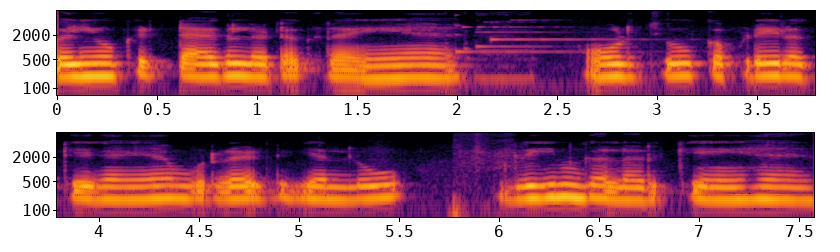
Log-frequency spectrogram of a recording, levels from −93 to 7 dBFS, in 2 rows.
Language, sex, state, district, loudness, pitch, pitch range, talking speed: Hindi, female, Punjab, Pathankot, -16 LUFS, 195 Hz, 185-200 Hz, 150 wpm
